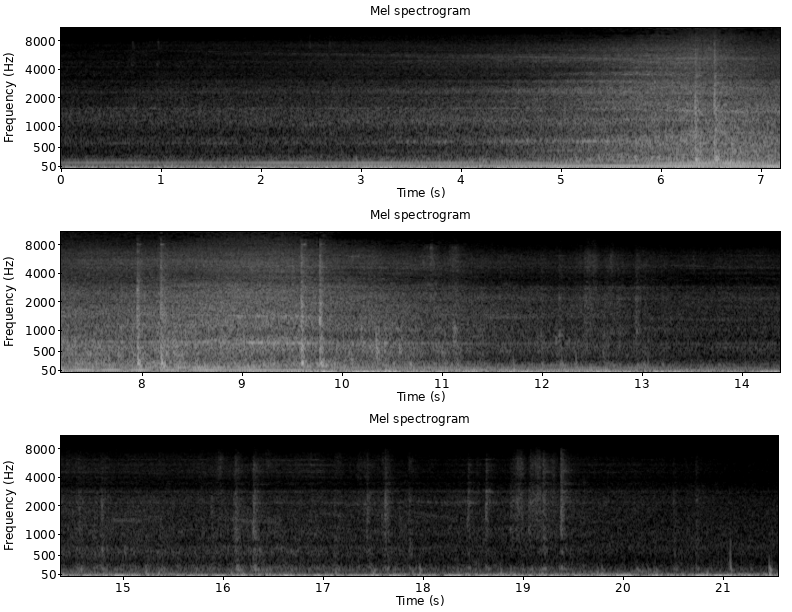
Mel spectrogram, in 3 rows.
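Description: SA133 diesel railbus passing close by: its engine hum swells as it approaches and peaks about six to ten seconds in, with the wheels clicking over the rail joints. It then fades as the railbus pulls away, with a few fainter wheel clicks later on.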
